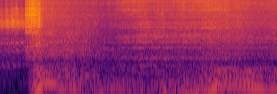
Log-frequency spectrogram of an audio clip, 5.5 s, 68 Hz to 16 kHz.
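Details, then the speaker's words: Fox Body Mustang 5.0, first start after a new water pump, timing chain and bigger alternator: quick catch, a blip, then an even, steady idle with no knocks or rattles, and it is charging. Normal start and idle. "charging sure is that's a good sign sure okay really good yeah not bad for as long as it was apart right"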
